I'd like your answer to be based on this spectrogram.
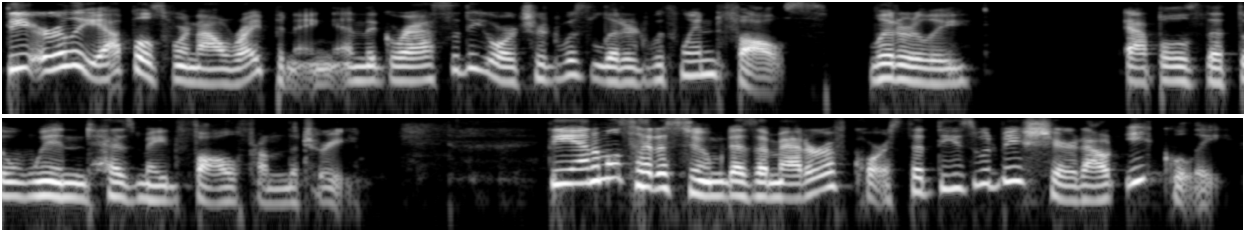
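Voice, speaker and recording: A woman reading a story aloud as a teacher, expressive, with explanatory asides. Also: on the low side, a little fast, dry recording, clean studio sound.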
